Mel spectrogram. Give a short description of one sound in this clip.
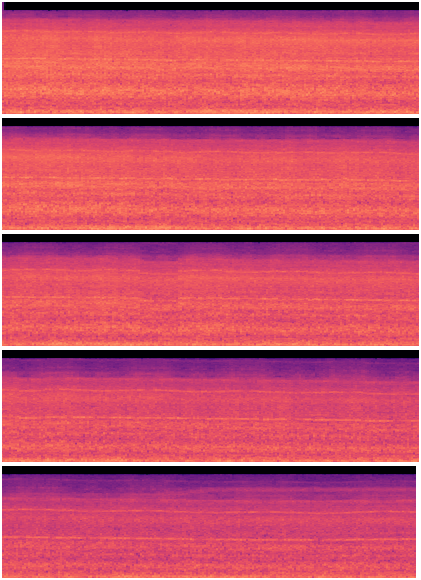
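A train's wheels rumble steadily on the rails.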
